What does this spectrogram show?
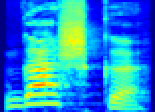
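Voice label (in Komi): "гашкӧ", Komi-Zyrian, female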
